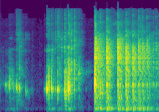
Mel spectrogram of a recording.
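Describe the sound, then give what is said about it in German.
Dice rattle and tumble during a game, in three short bursts of dry clicking. The last burst is louder and denser than the first two. “Dann würfel ich jetzt für Alex”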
